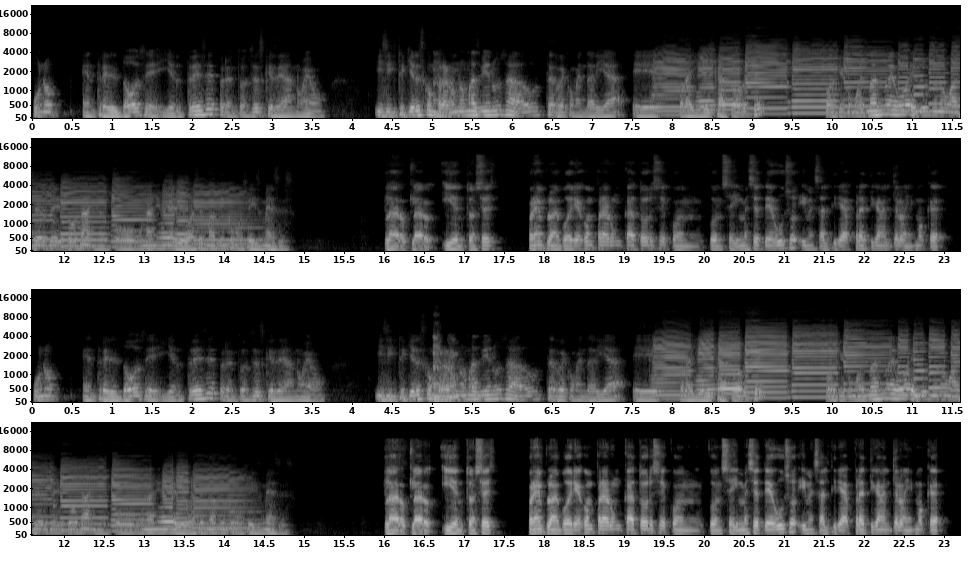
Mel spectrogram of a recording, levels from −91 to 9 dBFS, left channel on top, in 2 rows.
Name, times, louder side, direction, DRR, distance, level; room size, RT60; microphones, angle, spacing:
voice 1, 0.6-3.6 4.3-9.2 9.9-14.8, left 1 dB, 85° left, 0.9 m, -33 dB
voice 2, 5.0-5.3 16.0-17.4 17.8-22.9, right 6 dB, 75° right, 0.4 m, -29 dB
sound 1, 7.7-14.5, right 2 dB, 15° right, 0.5 m, -37 dB
4.8 x 3.3 x 3.4 m
head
